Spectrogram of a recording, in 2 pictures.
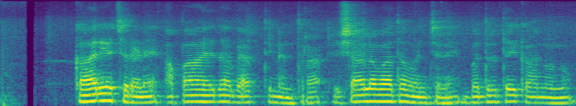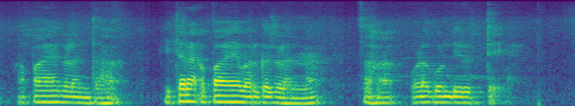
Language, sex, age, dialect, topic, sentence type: Kannada, male, 46-50, Mysore Kannada, banking, statement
